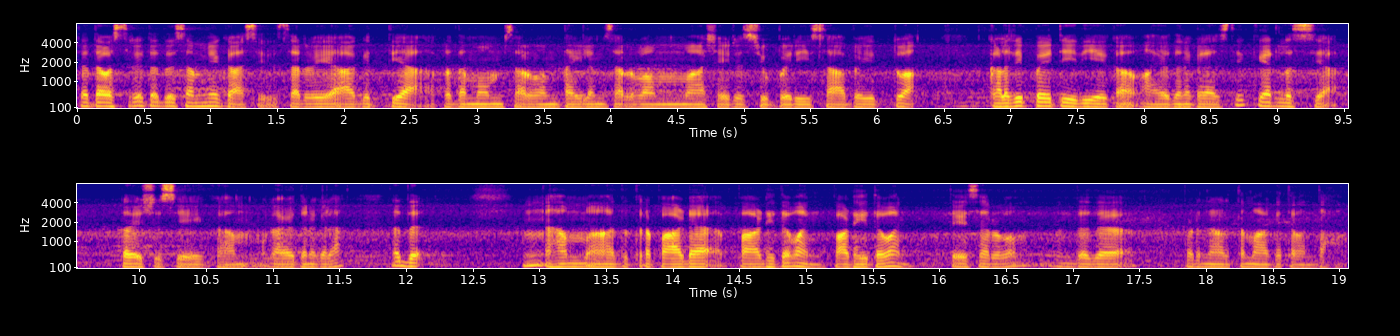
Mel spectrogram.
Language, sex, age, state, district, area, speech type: Sanskrit, male, 30-45, Kerala, Ernakulam, rural, spontaneous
